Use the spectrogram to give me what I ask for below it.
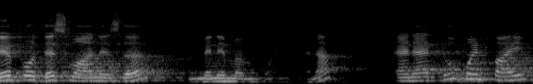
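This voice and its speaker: A man's fairly high voice, fairly slow and with lively intonation, in audible room echo. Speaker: maths teacher. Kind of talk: tutorial.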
